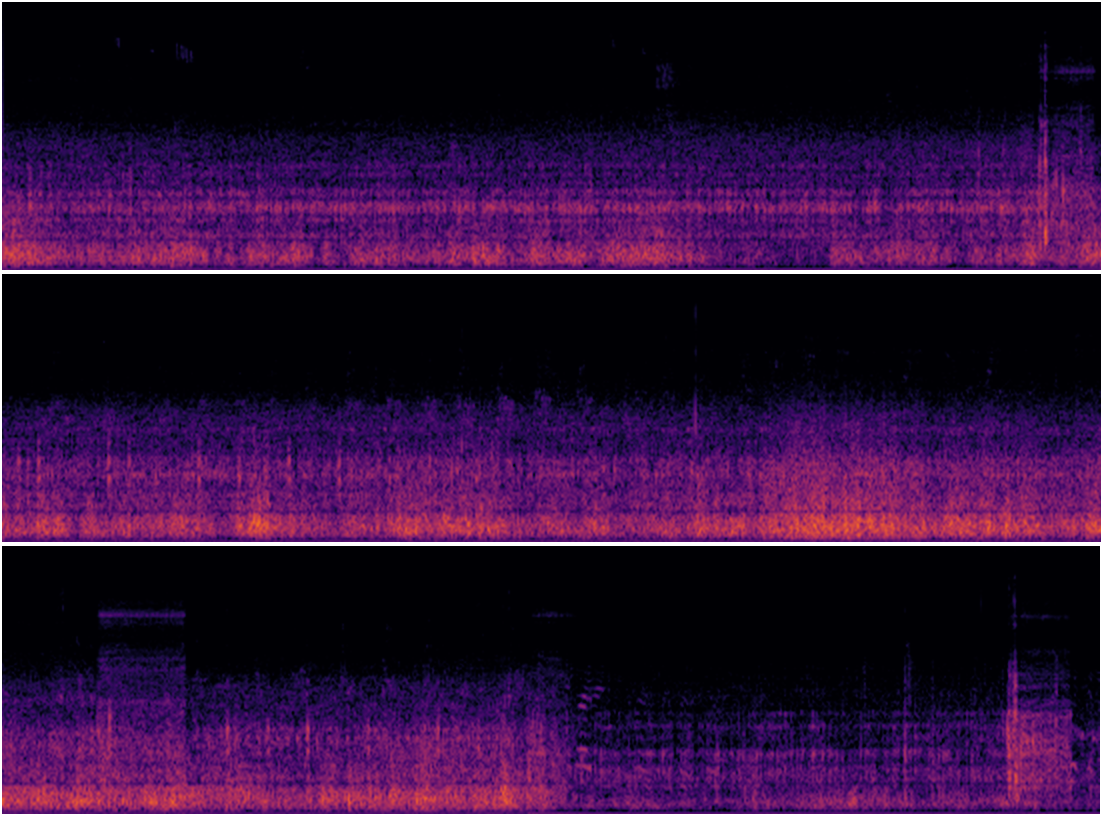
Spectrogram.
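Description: Strong wind buffeting the microphone: a dense, steady rush of wind noise that swells with the gusts and drops off near the end.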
